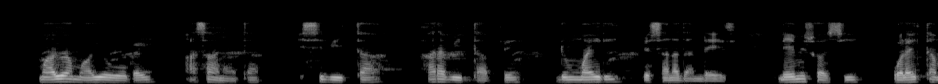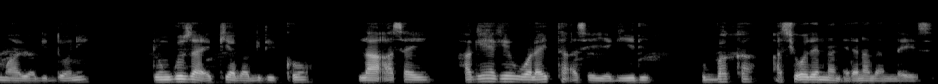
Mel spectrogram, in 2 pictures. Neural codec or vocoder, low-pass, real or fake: none; 7.2 kHz; real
